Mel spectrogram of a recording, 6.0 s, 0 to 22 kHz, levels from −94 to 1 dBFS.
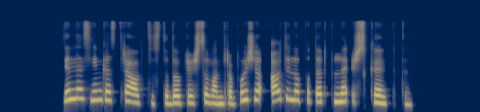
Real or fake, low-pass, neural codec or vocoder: fake; 10.8 kHz; codec, 24 kHz, 0.9 kbps, WavTokenizer, large speech release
